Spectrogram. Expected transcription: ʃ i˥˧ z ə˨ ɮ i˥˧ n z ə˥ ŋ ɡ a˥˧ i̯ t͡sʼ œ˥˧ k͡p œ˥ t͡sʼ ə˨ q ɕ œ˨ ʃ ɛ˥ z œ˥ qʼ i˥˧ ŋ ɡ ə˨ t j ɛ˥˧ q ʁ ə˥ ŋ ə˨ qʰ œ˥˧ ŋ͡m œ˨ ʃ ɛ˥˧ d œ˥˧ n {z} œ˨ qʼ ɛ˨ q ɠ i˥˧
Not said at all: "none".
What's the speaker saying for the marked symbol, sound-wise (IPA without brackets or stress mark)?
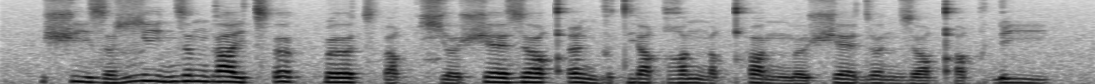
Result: z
